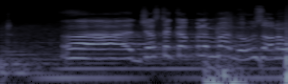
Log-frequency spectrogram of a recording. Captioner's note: mimics English accent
